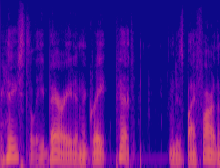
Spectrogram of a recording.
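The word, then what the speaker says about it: Pali: the frightful precipice of the P pronounced Pi intelligent natives claim that there is no R in the kanaka alphabet in front and then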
